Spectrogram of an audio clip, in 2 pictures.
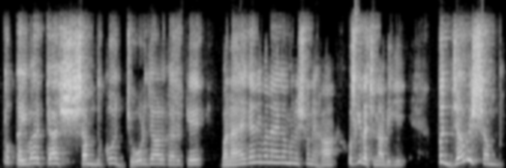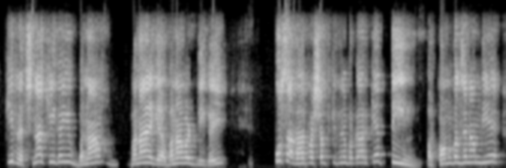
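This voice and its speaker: A man's voice: extremely high pitch, lively intonation. Male grammar teacher, online lecture, quizzes students and answers himself, muffled lo-fi sound. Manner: asks the students questions, then answers them himself; repeats key terms, drawn-out explanations. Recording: dull lo-fi recording.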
